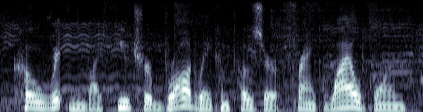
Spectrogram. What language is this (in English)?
English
